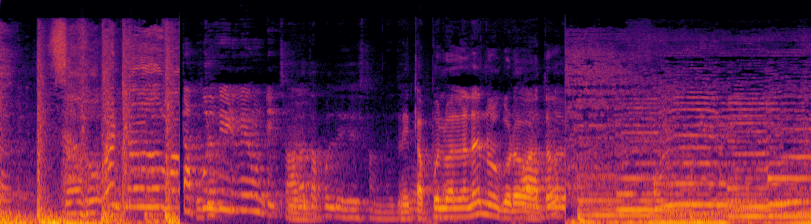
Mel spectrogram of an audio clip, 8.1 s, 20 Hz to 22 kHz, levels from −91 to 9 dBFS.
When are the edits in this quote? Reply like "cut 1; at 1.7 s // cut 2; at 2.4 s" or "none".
cut 1; at 1.8 s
